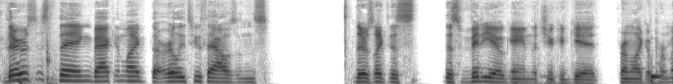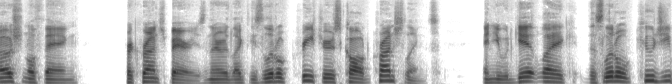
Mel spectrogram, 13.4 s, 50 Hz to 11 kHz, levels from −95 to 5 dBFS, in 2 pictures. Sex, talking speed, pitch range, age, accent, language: male, 195 wpm, 140-185 Hz, 20-39, American, English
